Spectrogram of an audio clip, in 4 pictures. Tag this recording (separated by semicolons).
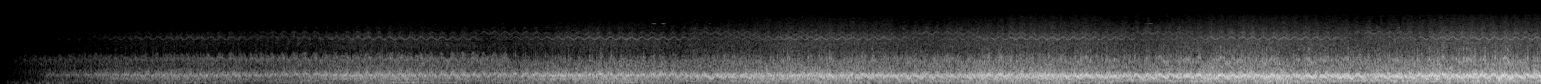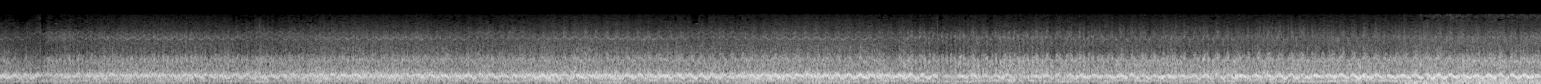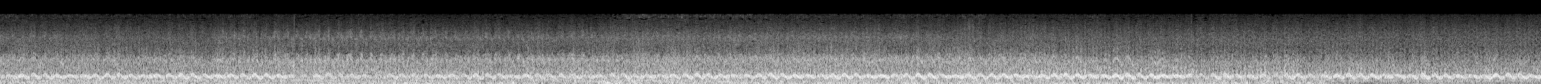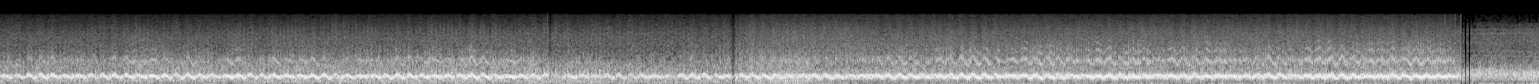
physics; spinning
